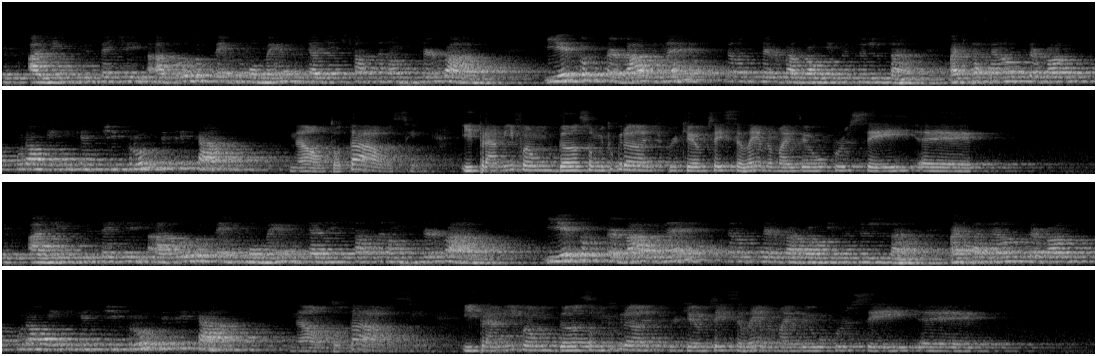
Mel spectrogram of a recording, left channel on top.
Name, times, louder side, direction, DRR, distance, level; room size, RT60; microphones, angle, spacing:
voice 1, 0.3-4.9 5.4-7.0 7.2-9.1 9.5-10.8 11.1-13.2, left 1 dB, 65° left, -4 dB, 1.5 m, -25 dB
voice 2, 13.8-20.6, left 4 dB, 80° left, 5 dB, 0.3 m, -28 dB
6.7 x 5.5 x 3.1 m, 2.1 s
head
